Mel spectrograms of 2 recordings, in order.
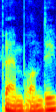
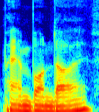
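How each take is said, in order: First: The name is said in an American accent. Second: The name is said in an Australian accent.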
